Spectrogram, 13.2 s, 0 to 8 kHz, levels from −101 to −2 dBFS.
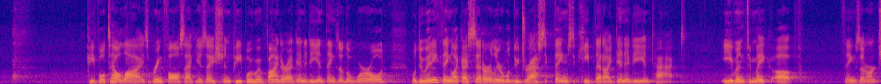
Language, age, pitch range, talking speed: English, 50-69, 145-175 Hz, 180 wpm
